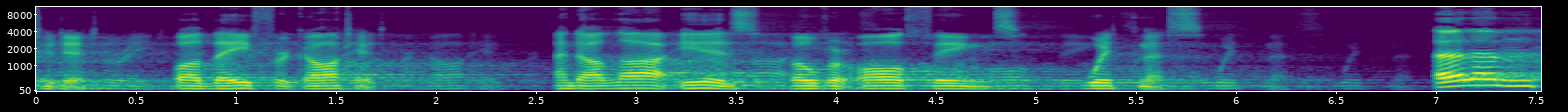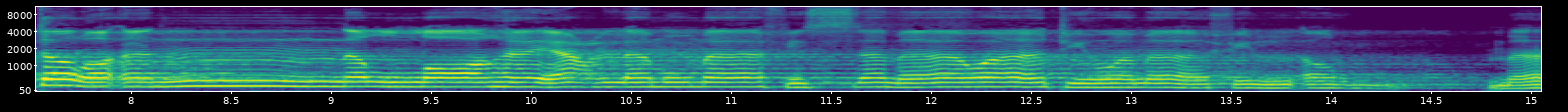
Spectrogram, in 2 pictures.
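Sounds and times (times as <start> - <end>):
man chanting melodic verse: 0.0 - 1.8, 2.6 - 6.0, 7.0 - 15.0.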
